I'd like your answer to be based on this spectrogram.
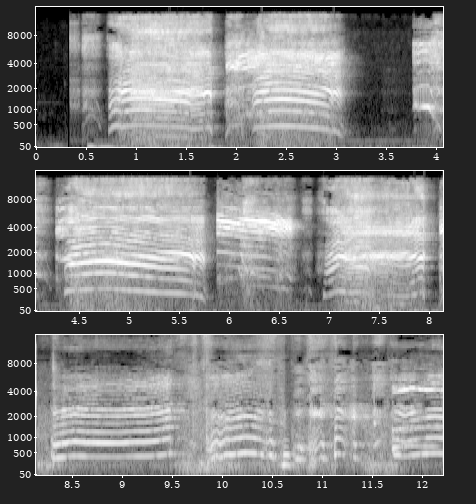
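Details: Baby crying: loud, high-pitched infant cry in repeated wailing bursts separated by short breaths, ending in softer whimpering cries, with background music.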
